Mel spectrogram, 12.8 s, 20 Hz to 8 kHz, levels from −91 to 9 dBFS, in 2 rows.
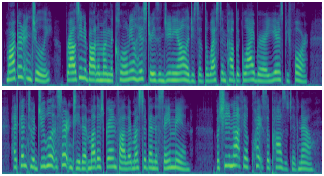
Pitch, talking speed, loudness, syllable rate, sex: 250 Hz, 195 wpm, -19 LUFS, 6.4 syllables/s, female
